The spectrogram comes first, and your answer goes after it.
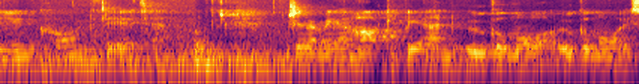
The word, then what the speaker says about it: Oooglemore: theater jeremy harkiby and ooglemore ugamore is spelt with three o's at the beginning so it's oogle more and jeremy it's actually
